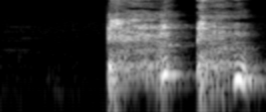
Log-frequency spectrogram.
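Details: Two sharp coughs after half a second of silence from an adult with a lingering cough after bronchitis the previous week.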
